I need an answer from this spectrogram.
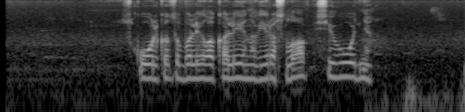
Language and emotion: Russian, sad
